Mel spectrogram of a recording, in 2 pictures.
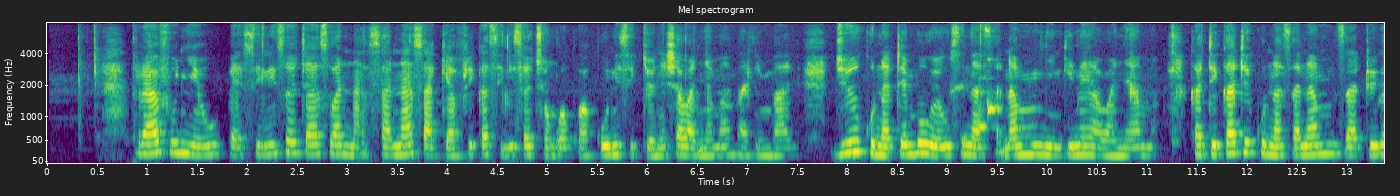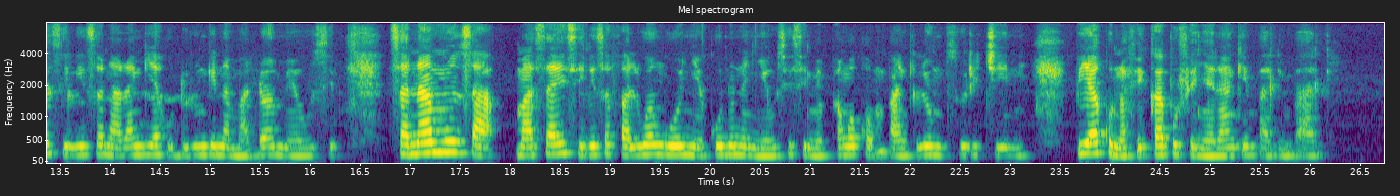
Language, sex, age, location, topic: Swahili, female, 18-24, Nairobi, finance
